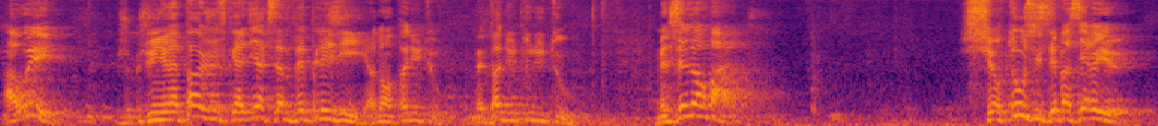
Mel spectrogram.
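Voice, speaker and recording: A man's voice: high voice, sing-song, fairly quick. A man playing a jilted former partner in an amateur audio drama, rambling and stammering with nervous laughs. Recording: roomy amateur recording with noise.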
